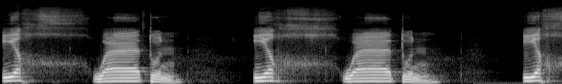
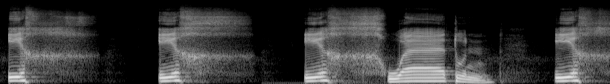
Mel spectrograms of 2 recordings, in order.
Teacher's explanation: Masih tafkhim, masih terlalu tebal. Ingat kalau misalnya keadaannya adalah k sukun sebelumnya didahului kasrah dia harus melemah kadar tebalnya jangan terlalu tebal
